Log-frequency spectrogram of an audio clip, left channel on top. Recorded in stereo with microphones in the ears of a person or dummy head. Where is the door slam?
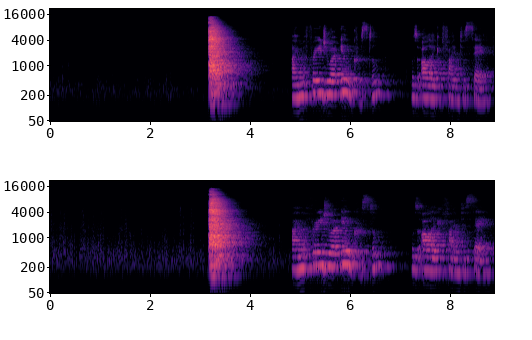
60° left (ahead or behind), 1.2 m.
